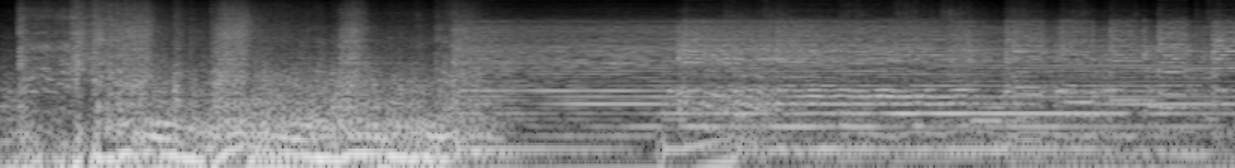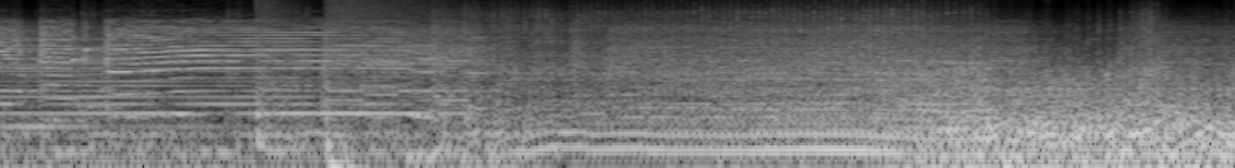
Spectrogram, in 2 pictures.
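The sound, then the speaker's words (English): A historic race car engine cranks and fires at the Historics vintage racing event at Pacific Raceways, then settles into a loud, rough, continuous idle with a brief rising rev partway through. “Power on, fuel on, AccuSump on, then fire in the hole.”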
